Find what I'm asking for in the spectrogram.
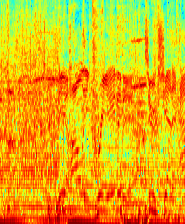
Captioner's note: crowd cheers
